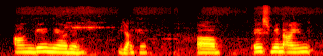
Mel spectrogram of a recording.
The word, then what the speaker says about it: Ingenieurin: How can I pronounce engineer? Angenierin. Engineerin.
